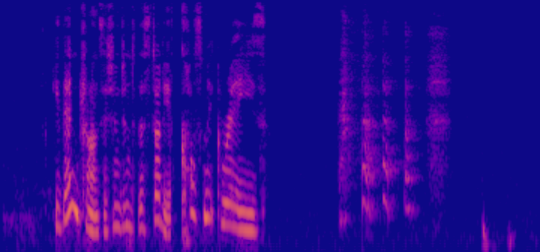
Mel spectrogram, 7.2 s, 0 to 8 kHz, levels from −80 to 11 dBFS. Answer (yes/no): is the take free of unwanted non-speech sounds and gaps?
no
